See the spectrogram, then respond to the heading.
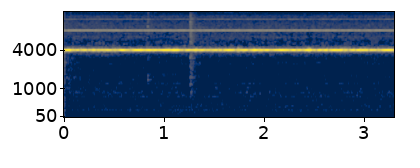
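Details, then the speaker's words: Sony TC-850 reel-to-reel deck after head alignment, speed tuning control at normal position: clean steady 4 kHz test tone holds pitch without wavering, very close to correct speed. "pretty darn close here's our range you can take it down to three point eight kilohertz on the low end for 0.26 and then back to the center position I squirted are close to being right on the money"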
